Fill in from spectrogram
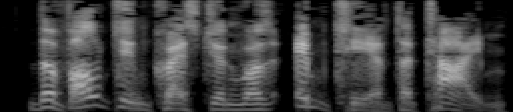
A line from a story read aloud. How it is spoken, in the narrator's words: snapped the goblin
